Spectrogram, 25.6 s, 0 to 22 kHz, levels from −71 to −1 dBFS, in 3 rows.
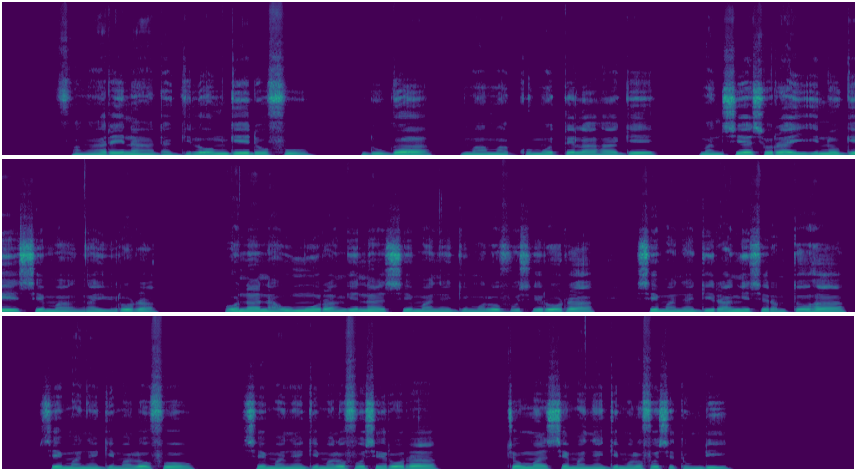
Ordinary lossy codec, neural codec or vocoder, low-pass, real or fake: none; vocoder, 44.1 kHz, 128 mel bands every 512 samples, BigVGAN v2; none; fake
